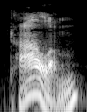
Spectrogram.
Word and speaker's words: column: N is a silent letter when it comes after the letter M, as in these examples. Autumn, column, solemn, and hymn.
